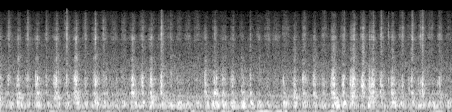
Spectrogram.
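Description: A wooden stylus scratches the black coating of a flat scratch-art paper page near the top snowflakes. It makes a steady run of quick, dry, rasping strokes with a bright, papery edge over a soft low rustle, each stroke dying away almost at once.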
